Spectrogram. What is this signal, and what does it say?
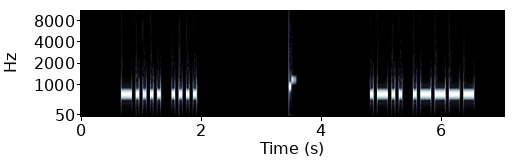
Morse code, heard as a keyed tone, about 20 wpm, 700 Hz. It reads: 6 H L 1
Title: Single-Letter Single-Number 20wpm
